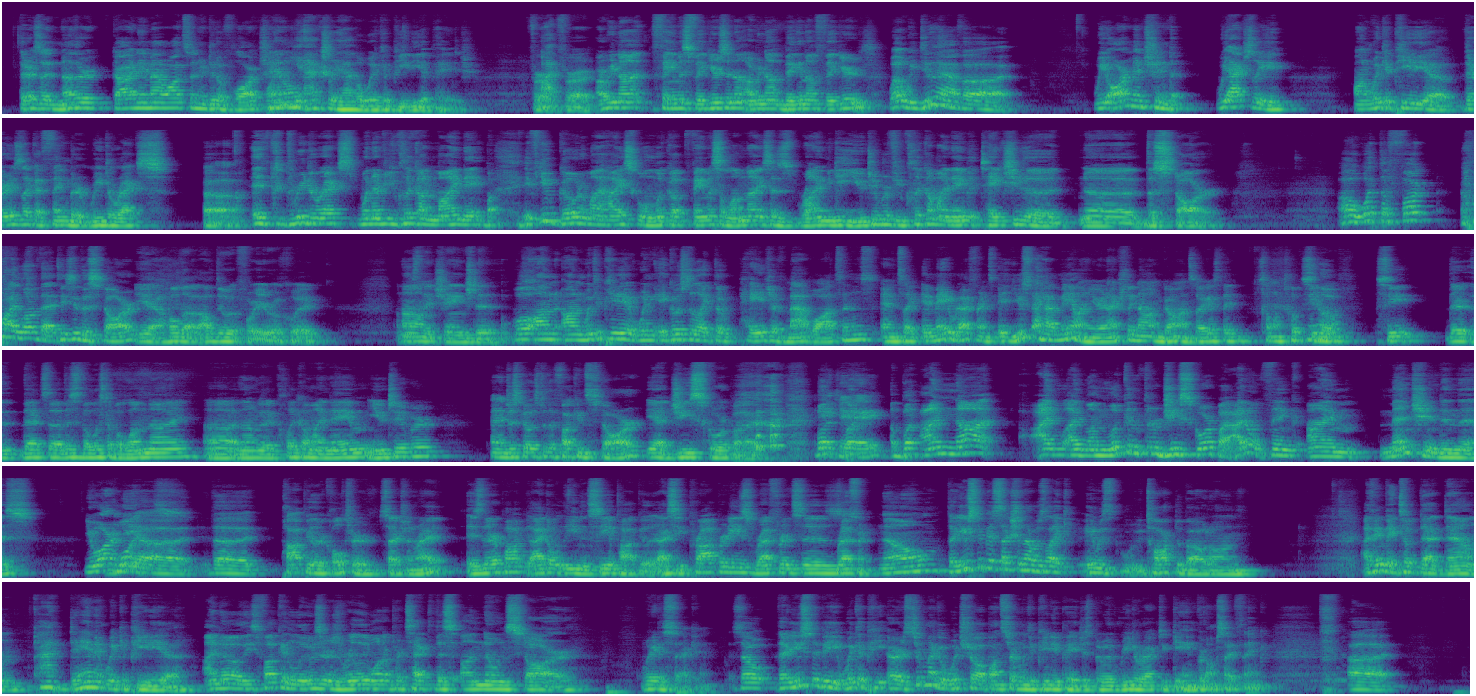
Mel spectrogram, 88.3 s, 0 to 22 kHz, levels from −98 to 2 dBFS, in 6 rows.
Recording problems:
off-mic speech; far
room echo; slight; dies away in 0.3 s

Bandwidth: 14.5 kHz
